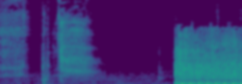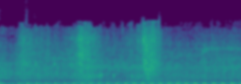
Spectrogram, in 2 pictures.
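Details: Honda CM motorcycle on a cold day, started after wrapping the exhaust headers: catches and settles into a lumpy, uneven putt of about three beats a second instead of a clean idle; rough running, cause not confirmed.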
